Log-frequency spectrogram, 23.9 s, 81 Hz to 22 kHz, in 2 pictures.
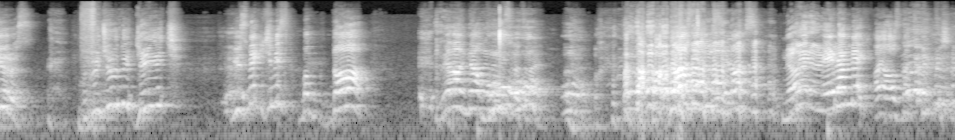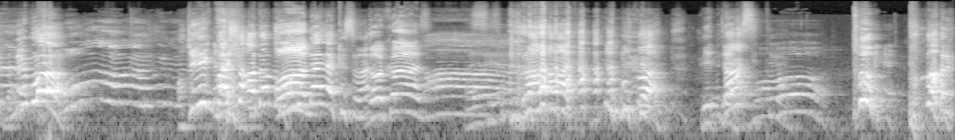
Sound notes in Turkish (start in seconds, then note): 7.1 gülüşmeler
